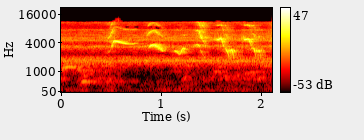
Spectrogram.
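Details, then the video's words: A short fighting-song phrase from a natural Oriental magpie-robin: five or six loud, clear whistled notes, some rising and some falling sharply, over a steady high hum. "KÍCH LỬA chòe than || Chích chòe than HÓT ĐẤU CHIM TỰ NHIÊN"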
